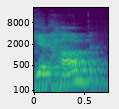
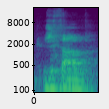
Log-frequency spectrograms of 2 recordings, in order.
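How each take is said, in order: First: It begins with a hard g sound. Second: It begins with a soft j sound. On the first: "what has often been called" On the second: "I think it's definitely got to be a soft G"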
